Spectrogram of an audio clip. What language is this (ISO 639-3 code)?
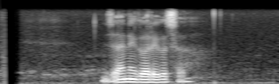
nep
